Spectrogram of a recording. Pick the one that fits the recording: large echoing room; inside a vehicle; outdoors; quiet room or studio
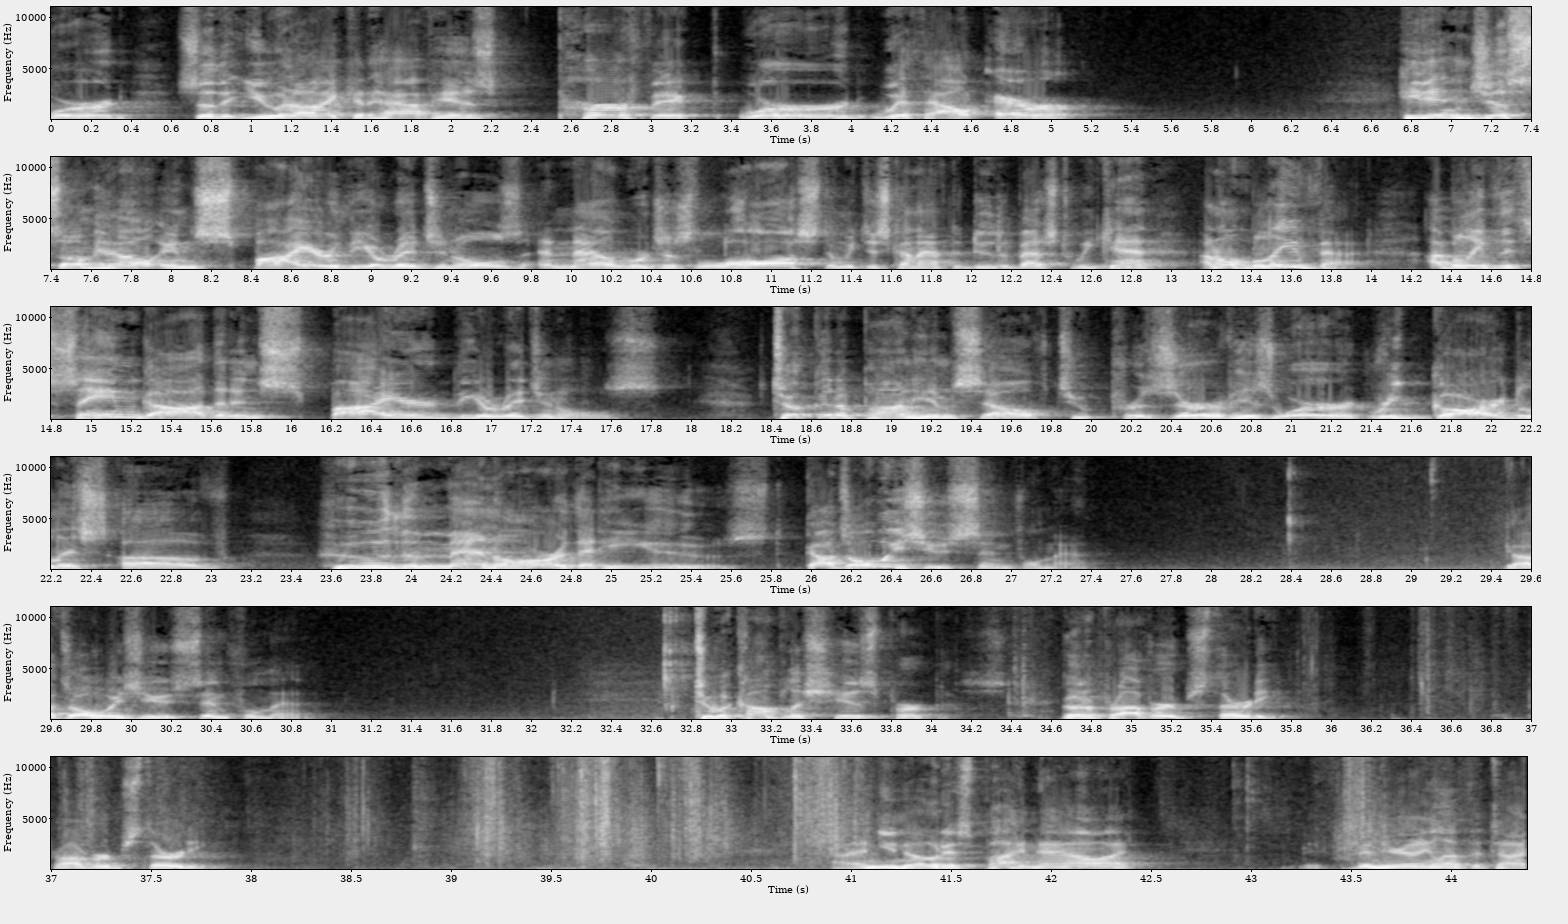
large echoing room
